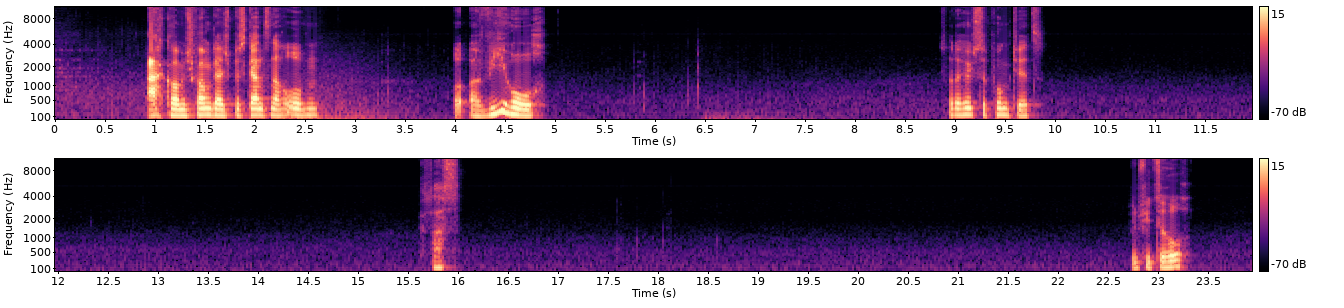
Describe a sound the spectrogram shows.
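A man talks in short bursts close to a microphone.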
